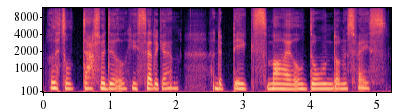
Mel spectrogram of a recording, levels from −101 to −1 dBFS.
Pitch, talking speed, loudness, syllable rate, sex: 200 Hz, 150 wpm, -18 LUFS, 4.5 syllables/s, female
